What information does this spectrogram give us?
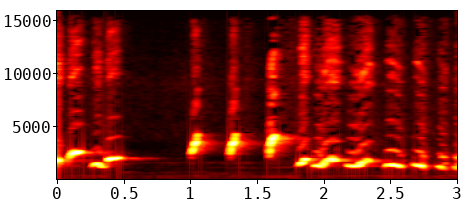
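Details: Magpie-robin song used to get kept birds answering: clear fluted whistles, three higher sharp notes, then a rapid, tumbling warble.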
